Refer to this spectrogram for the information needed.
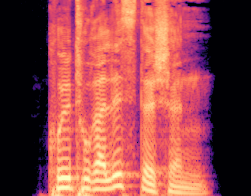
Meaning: inflection of kulturalistisch: 1. strong genitive masculine/neuter singular 2. weak/mixed genitive/dative all-gender singular 3. strong/weak/mixed accusative masculine singular 4. strong dative plural
- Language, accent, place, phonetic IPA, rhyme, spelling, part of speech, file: German, Germany, Berlin, [kʊltuʁaˈlɪstɪʃn̩], -ɪstɪʃn̩, kulturalistischen, adjective, De-kulturalistischen.ogg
